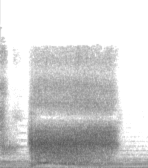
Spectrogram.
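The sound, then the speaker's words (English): A person imitates a hiss with one steady, breathy hiss lasting about a second, while grabbing two others by their necks in a role-playing game. It starts abruptly and fades off at the end, with no talking around it. “I'm just going to grab them by their necks and kind of hiss at both of them.”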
